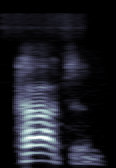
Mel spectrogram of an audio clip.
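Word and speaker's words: chitin: made out of and this stuff is spelled c h i g i n but you say it cotton cotton and what is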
